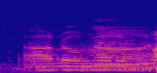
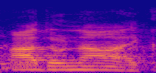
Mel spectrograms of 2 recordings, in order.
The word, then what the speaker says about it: Adonai: It is a name that is, when we read it in the Bible, how do we pronounce it? – Adonai. – Adonai, correctly.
